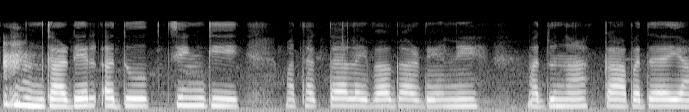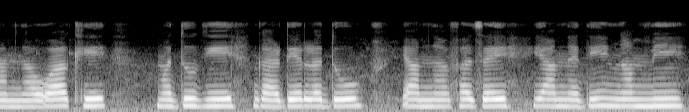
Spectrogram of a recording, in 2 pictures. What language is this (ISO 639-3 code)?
mni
